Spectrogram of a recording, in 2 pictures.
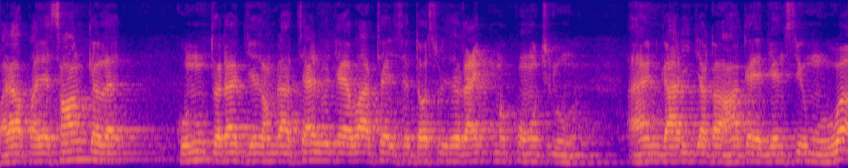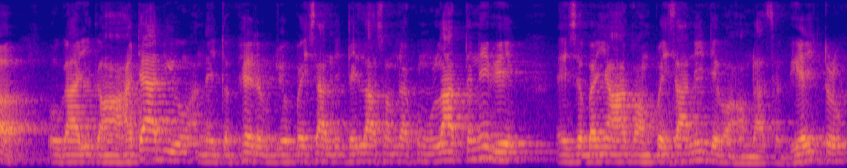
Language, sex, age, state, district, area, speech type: Maithili, male, 45-60, Bihar, Supaul, urban, spontaneous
